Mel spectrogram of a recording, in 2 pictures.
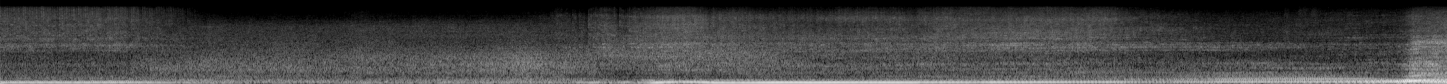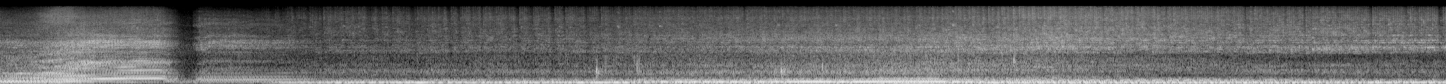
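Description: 1968 Chevelle's 396 big-block V8 running with a low, steady exhaust note, revving up with a rising pitch about halfway through and cutting off suddenly, then running louder and steady near the end.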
